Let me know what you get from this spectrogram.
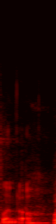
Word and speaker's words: Flindel: Yeah, it's pronounced Flindel.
